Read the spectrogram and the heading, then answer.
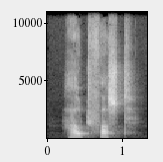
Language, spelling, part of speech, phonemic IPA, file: Dutch, houdt vast, verb, /ˈhɑut ˈvɑst/, Nl-houdt vast.ogg
- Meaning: inflection of vasthouden: 1. second/third-person singular present indicative 2. plural imperative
